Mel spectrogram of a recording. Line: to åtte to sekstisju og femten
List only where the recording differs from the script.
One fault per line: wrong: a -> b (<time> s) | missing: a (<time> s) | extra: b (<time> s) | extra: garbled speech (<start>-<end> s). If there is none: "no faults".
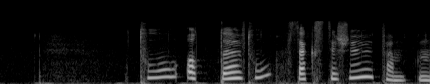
no faults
